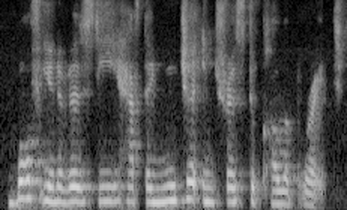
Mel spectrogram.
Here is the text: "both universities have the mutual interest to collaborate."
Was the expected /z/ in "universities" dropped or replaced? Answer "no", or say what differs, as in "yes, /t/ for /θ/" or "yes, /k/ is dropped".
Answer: yes, /z/ is dropped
